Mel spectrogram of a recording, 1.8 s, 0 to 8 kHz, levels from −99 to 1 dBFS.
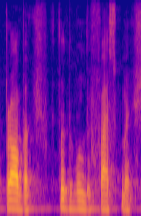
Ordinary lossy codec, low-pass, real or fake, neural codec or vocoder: none; none; fake; codec, 16 kHz, 8 kbps, FreqCodec, larger model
